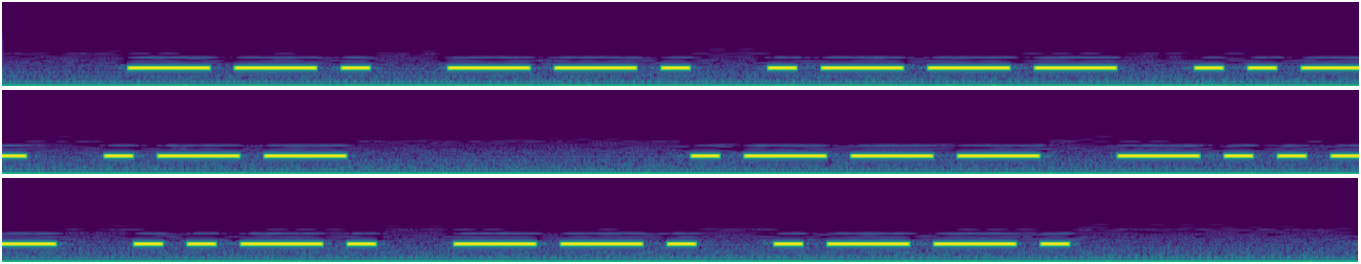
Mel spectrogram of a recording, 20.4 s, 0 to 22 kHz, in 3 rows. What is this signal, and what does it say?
Morse code, heard as a keyed tone, about 9 wpm, 800 Hz. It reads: GGJUW JXFGP
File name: telegrafia / i2tfj / Lez8 40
